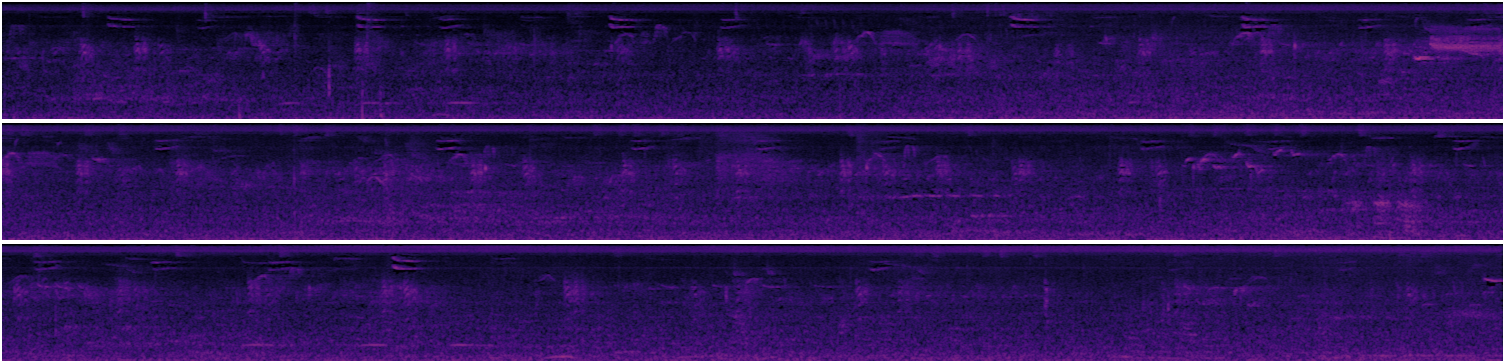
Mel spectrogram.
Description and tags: serenbe-spring-fields-ambiance
Summer at Serenbe Community in middle georgia, insects and birds at noon
insects, fields, ambience, nature, birds, serenbe, middle-georgia, georgia, spring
